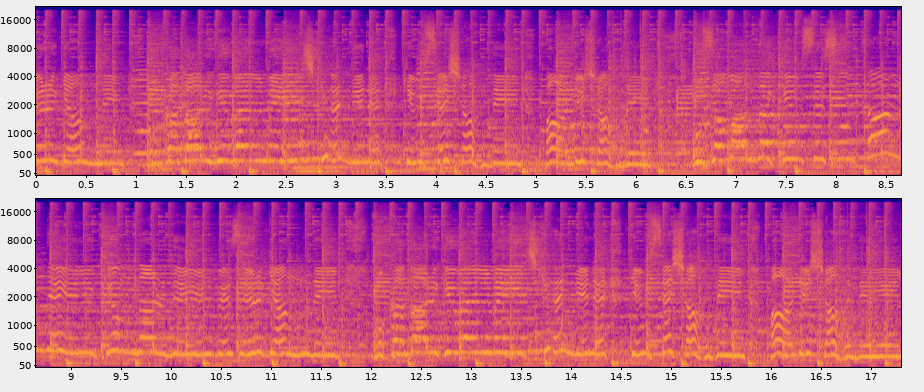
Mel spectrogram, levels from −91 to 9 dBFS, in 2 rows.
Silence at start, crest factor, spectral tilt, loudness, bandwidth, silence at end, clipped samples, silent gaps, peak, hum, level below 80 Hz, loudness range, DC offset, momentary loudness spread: 0 s; 12 dB; -4 dB/octave; -13 LUFS; over 20 kHz; 0 s; under 0.1%; none; 0 dBFS; none; -32 dBFS; 1 LU; under 0.1%; 3 LU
